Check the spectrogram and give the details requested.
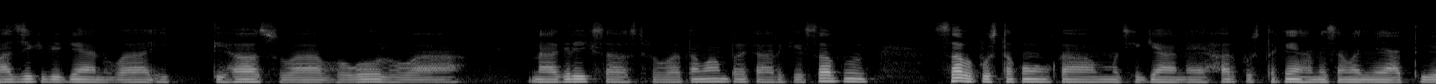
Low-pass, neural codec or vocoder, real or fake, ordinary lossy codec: none; none; real; none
